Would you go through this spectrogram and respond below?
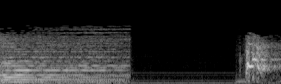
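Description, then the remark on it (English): A dog barks and whines, first a long drawn-out cry, then a brief quiet pause before a sharp, louder bark at the end. No one speaks. “I guess I better let the dog in.”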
